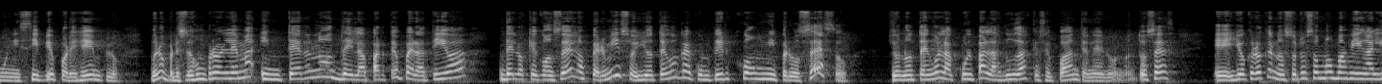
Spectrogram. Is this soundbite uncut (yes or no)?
yes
